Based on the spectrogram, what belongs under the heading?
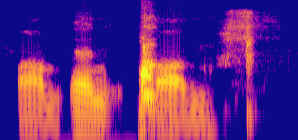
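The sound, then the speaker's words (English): A male red-nosed pit bull lets out three drawn-out, tonal barks in quick succession after hearing something, fairly loud, followed by a brief sharp sound as it falls quiet. “Sorry, my dog just heard something.”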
